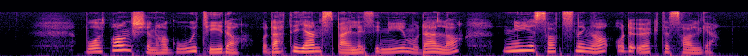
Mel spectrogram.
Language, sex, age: Norwegian, female, 38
